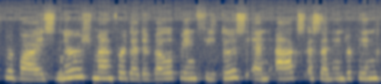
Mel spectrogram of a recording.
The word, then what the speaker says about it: fetus: a so again the uterus nourishes the developing fetus prior to birth so the uterus as a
